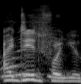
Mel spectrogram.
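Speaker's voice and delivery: low voice with cartoonish Russian vowels. Acting a scene, answering another character in Natasha's Russian accent. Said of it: "do your accent".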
